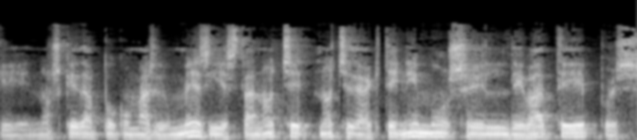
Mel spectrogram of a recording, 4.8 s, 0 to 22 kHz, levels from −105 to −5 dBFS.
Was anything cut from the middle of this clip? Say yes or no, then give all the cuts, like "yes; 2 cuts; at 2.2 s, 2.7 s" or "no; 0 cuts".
yes; 1 cut; at 2.8 s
